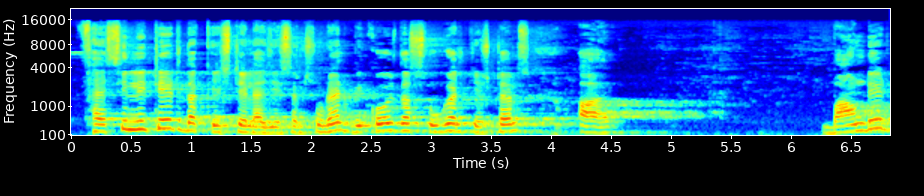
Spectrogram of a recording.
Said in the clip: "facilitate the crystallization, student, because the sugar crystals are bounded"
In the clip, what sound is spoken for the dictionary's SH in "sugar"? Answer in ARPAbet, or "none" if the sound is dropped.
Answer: S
